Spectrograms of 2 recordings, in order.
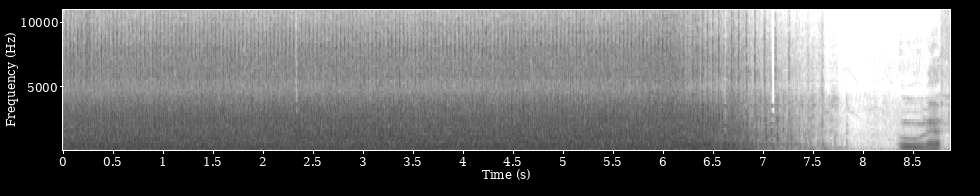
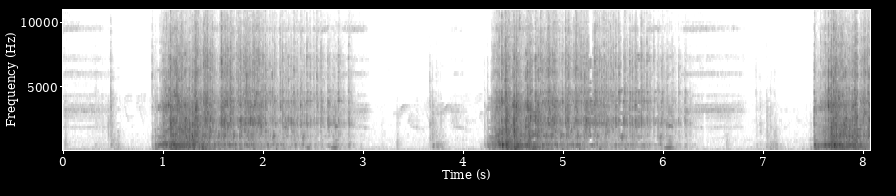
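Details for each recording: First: Poulan Pro lawn mower on its first start after reassembly: strong, even single-cylinder drone holding steady speed, then a clean wind-down. It runs healthy without needing a carburettor cleaning. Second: Poulan Pro mower found bone dry, being primed, air filter missing: repeated recoil pulls about every three seconds, each a short raspy whir that never catches; owner suspects too much air without the filter and sprays carb cleaner.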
